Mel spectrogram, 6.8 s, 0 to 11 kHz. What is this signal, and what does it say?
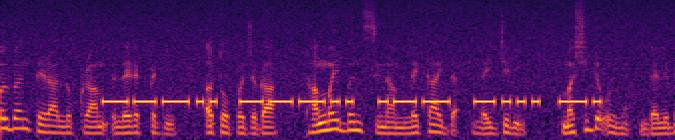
Morse code, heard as a keyed tone, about 17 wpm, 820 Hz, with speech in Manipuri. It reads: 88WBN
